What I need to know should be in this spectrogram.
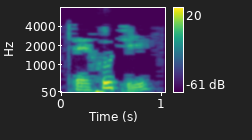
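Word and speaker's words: Djehuty: scribe of the gods Thoth pronounced a hooky the so-called Emerald Tablet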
